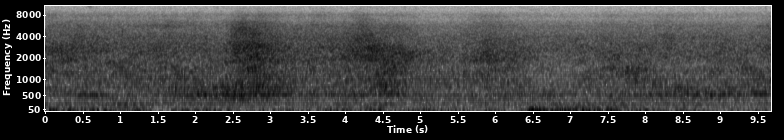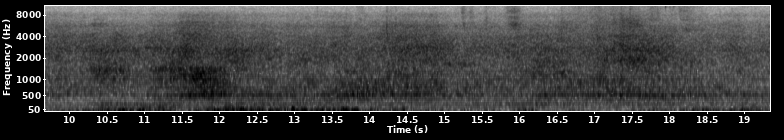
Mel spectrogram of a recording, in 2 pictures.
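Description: A Malta Air Boeing 737 MAX 8, in from Dublin, lands at Edinburgh Airport as a faint, distant, continuous jet rumble that swells slightly in the middle, mixed with wind noise.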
